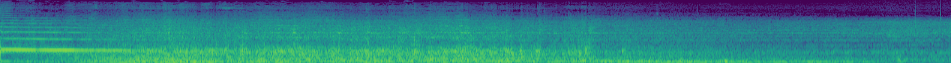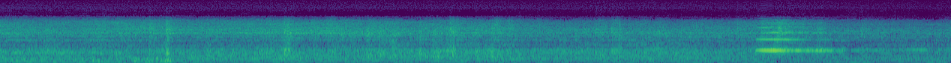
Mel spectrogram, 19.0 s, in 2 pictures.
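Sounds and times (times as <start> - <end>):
locomotive horn blast: 0.0 - 1.4, 17.0 - 18.8
train rumbling: 0.0 - 19.0
wheels clicking over rail joints: 9.0 - 18.3.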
